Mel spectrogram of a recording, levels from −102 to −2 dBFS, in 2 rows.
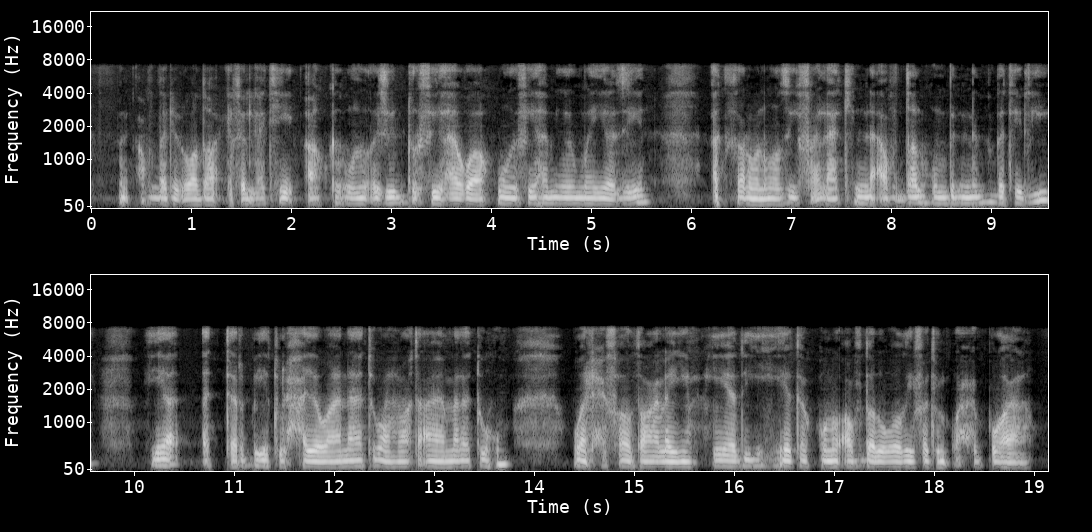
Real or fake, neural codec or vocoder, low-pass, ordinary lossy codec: fake; codec, 16 kHz, 4 kbps, FunCodec, trained on LibriTTS, 50 frames a second; 7.2 kHz; none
